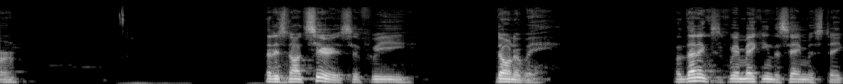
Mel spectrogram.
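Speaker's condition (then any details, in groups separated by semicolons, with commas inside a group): No condition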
